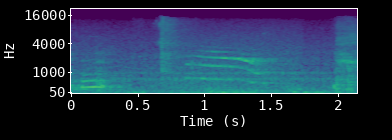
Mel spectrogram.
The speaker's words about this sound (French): y a mon chat qui miaule. J'aime cette. Euh, trop mignon!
